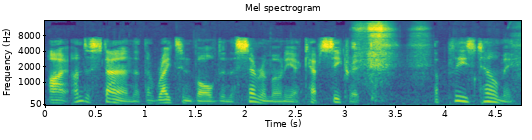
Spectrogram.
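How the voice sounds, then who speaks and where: An actor playing an earnest, courteous young knight in a fantasy video game, speaking formally and sincerely. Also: male voice, lowish voice, sing-song, fairly quick, background noise. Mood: earnest, hopeful. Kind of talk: video game dialogue acting.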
